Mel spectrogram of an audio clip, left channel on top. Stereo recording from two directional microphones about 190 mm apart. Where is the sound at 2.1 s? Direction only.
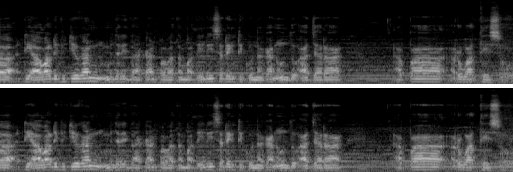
55° left (ahead or behind).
